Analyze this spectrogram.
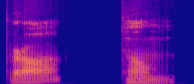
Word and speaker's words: প্রথম: লেখার সময় আমরা লিখব অ। কিন্তু উচ্চারণ করার সময় আমাদের ও হয়ে যাবে। স্বাভাবিক বানান আমরা দেখি। প্রয়ফলা প্রথম। কিন্তু উচ্চারণ করার সময় আমরা কি করি? প্রয়ফলা ওকার দিয়ে উচ্চারণ করি।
